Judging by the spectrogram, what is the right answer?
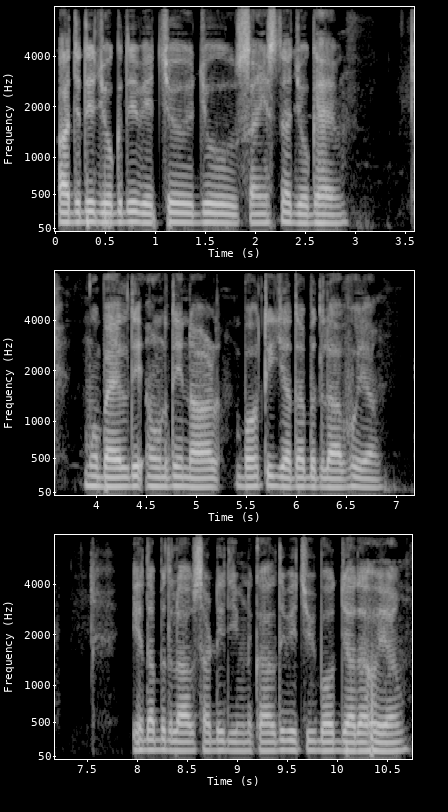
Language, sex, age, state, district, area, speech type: Punjabi, male, 30-45, Punjab, Tarn Taran, rural, spontaneous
